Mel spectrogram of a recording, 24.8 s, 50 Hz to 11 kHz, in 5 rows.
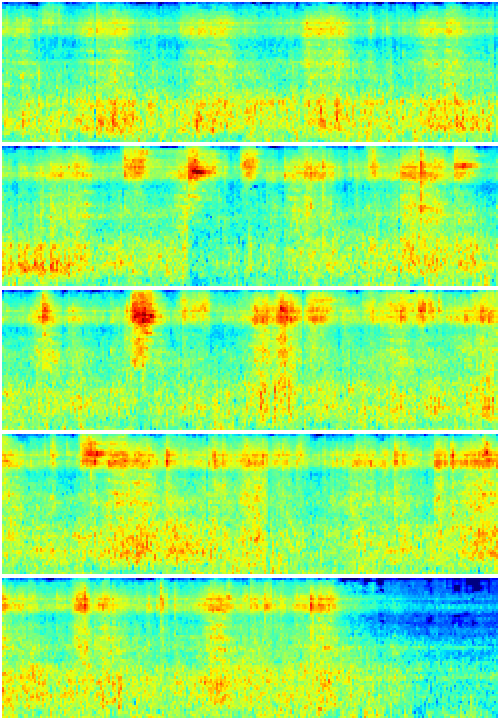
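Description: Freight train cars rolling directly over a camera lying between the rails: a loud, continuous rumble with the clatter of steel wheels on the rails. It falls away about 23 seconds in as the last car clears the camera.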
